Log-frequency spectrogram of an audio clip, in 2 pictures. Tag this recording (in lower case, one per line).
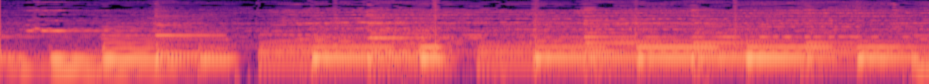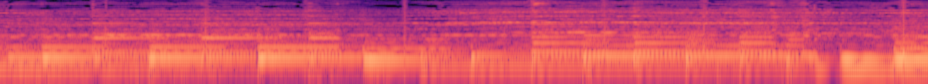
plucked string instrument
musical instrument
music
guitar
